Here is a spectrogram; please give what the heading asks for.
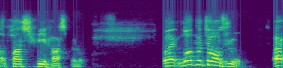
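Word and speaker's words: L'Hôpital: forms and l'hopital's rule it's written as l apostrophe hospital but don't write read it like that he's a french mathematician if you say l hospital your next professor will really give you the eye it's l'hopital although i cannot write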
